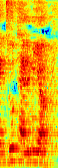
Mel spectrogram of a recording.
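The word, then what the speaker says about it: xerophthalmia: That disease is cause by deficiency of vitamin A एंड the name of disease is एक्सोथैल्मिया. द पी is silent in this word, right.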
